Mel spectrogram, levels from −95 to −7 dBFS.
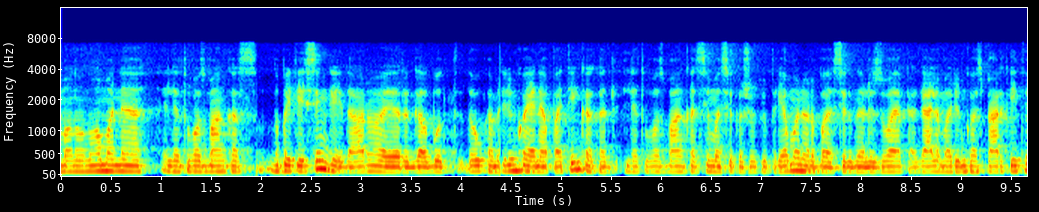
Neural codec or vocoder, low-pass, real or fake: none; 7.2 kHz; real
